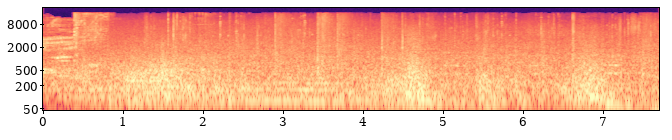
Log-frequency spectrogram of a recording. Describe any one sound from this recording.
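Footsteps crunch on rock.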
